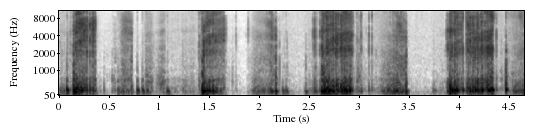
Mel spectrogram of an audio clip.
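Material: Foam.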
